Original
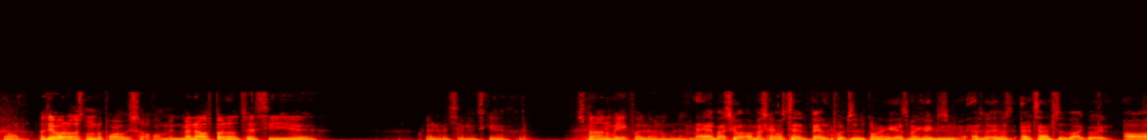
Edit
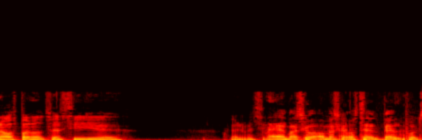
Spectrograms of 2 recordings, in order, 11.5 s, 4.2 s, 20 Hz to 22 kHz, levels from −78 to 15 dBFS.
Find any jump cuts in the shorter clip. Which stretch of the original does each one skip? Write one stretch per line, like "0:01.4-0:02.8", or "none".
0:04.6-0:06.9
